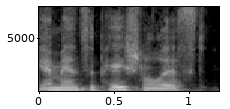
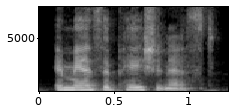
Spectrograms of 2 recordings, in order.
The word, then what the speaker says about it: emancipationist: of the colorful Kentucky emancipationalist. I don't think I said that word right. Emancipationist. I added some syllables.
